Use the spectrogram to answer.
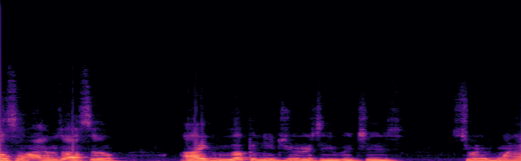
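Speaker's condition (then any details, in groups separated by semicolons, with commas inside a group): Cerebral palsy; speaks coherently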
